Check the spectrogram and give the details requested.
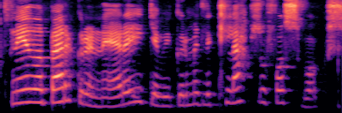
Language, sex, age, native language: Icelandic, female, 11, Icelandic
